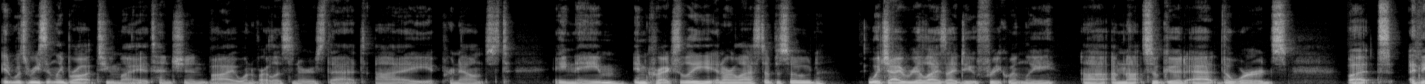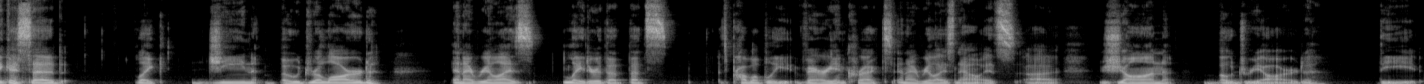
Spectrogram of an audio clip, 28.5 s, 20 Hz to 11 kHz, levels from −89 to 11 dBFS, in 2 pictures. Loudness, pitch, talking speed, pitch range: -23 LUFS, 95 Hz, 135 wpm, 85-110 Hz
